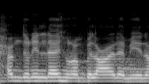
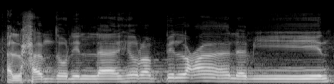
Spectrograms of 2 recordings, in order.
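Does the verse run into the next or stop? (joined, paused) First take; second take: joined; paused. First: It runs straight on into the next verse. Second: It stops with a pause after the verse. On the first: The recitation is allowed but less ideal. The speaker calls it wrong. "disambung seperti itu" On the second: Room is left for a reply after each verse. The speaker calls it right. "dipotong-potong setiap ayat"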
